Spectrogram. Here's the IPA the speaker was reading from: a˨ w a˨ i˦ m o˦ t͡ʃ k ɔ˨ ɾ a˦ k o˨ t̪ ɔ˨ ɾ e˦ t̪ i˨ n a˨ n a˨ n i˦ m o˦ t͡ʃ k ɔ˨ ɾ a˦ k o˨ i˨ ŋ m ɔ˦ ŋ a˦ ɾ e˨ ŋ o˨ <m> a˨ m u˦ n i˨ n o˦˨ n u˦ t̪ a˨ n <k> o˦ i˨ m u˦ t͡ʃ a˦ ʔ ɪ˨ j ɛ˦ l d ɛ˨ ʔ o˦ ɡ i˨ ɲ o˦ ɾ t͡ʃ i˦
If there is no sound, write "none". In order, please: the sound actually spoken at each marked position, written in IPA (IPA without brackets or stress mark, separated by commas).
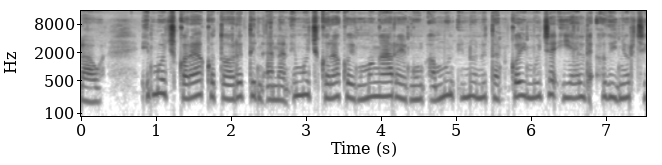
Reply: ŋ, k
